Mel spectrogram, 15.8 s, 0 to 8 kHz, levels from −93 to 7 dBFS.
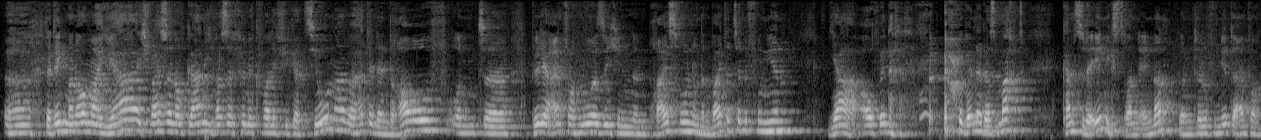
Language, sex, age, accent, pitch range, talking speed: German, male, 30-49, German, 140-175 Hz, 200 wpm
